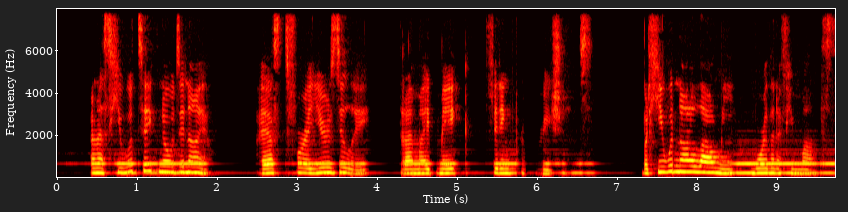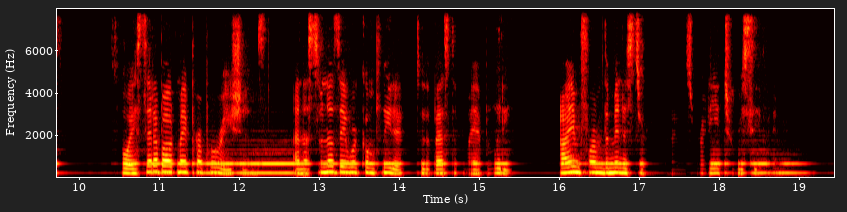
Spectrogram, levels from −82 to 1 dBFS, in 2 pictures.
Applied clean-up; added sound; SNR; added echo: neural mask model RNNoise.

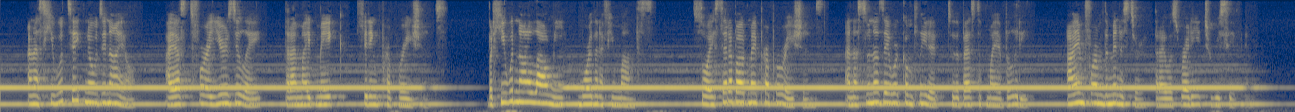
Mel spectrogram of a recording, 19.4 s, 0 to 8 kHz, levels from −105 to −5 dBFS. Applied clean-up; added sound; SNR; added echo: none; Organ; 1 dB; none.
